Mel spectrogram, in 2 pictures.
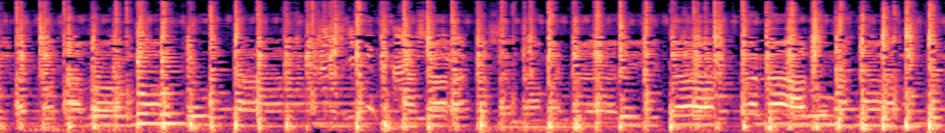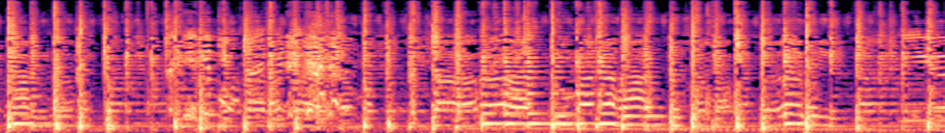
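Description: Sasak gambus lute plucked in quick, steady strokes, with a man singing a wavering folk melody over it.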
